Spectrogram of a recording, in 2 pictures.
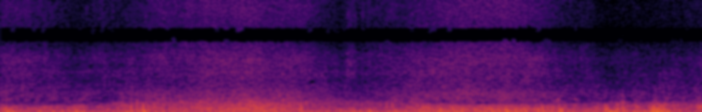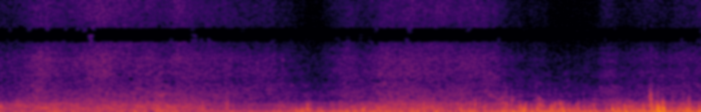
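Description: Wind rumbles and buffets steadily.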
